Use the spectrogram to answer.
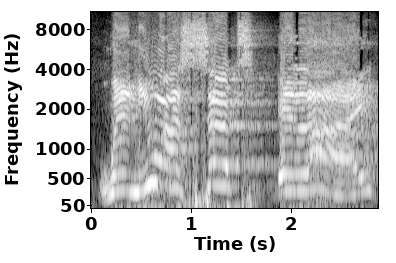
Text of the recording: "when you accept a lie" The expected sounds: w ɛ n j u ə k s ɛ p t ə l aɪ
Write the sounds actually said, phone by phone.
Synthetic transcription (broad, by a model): w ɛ n j u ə s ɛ t ə l aɪ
